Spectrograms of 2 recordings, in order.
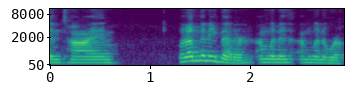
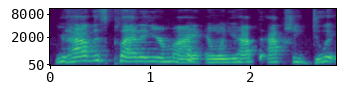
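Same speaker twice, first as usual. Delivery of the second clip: usual speaking voice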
